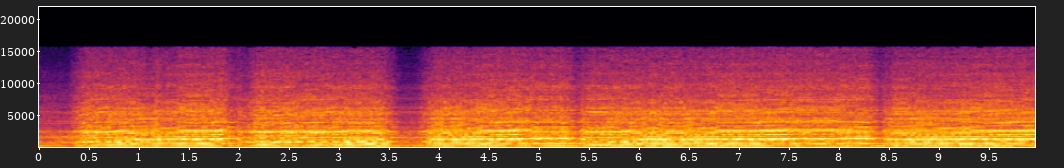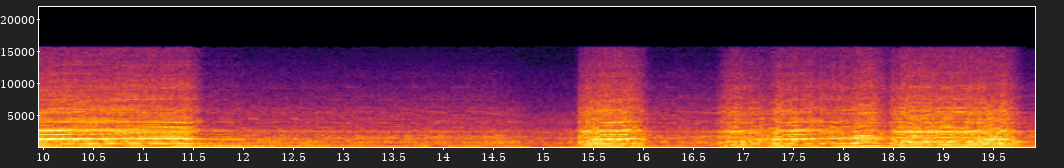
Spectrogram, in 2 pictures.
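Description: A 250cc two-stroke racing motorcycle engine screams at high revs as it accelerates and shifts up through the gears.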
